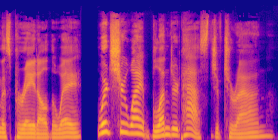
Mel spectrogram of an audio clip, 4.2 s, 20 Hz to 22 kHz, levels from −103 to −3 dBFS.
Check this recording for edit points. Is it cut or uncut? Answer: cut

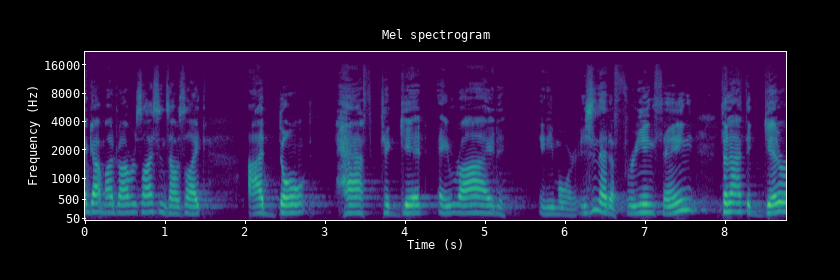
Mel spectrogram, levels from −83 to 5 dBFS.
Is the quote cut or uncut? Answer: uncut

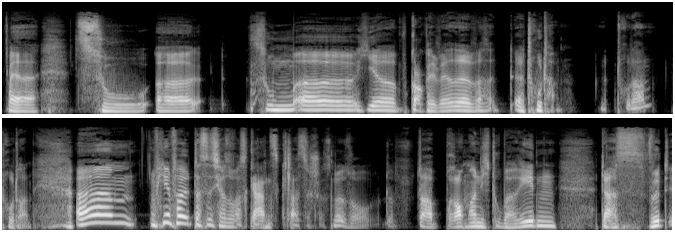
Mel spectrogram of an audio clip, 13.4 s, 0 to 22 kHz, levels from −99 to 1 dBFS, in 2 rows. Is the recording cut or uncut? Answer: uncut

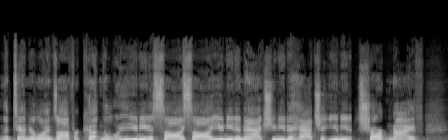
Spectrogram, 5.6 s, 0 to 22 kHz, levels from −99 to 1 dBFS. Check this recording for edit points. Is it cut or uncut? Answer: cut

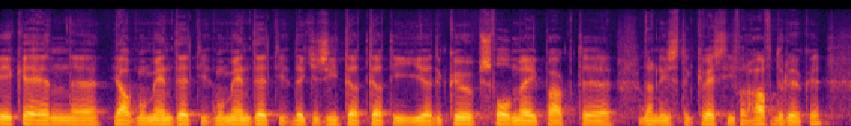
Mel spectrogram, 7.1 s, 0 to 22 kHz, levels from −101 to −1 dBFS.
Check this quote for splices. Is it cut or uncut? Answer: cut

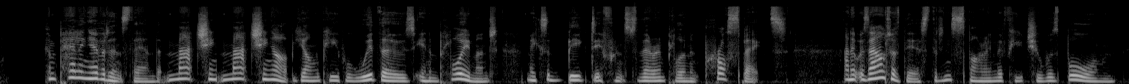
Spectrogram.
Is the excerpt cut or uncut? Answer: cut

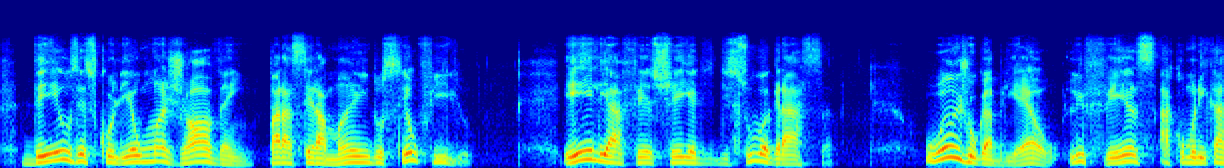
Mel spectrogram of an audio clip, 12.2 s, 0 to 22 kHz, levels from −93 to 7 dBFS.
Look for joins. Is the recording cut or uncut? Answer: uncut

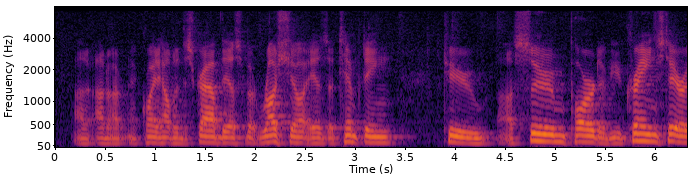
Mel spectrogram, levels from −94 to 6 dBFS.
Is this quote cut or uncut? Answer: uncut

